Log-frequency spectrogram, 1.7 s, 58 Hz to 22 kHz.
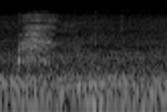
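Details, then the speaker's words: GMC Sierra cammed 5.3 V8 (BTR stage 4 cam) with longtube headers, equal-length exhaust, Corsa axle-backs, CTS-V X-pipe, driving not hard after header leak fix: deep even rumble, no puffing or ticking, sealed and healthy. "they sound pretty goddamn good I mean I'm not even gonna fret about it I mean listen to that equal length exhaust holy crap"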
